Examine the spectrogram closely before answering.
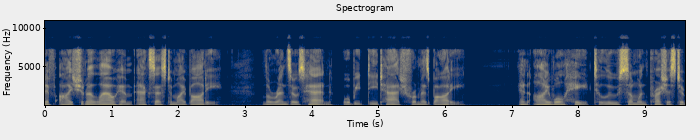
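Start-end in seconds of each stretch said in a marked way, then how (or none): none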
